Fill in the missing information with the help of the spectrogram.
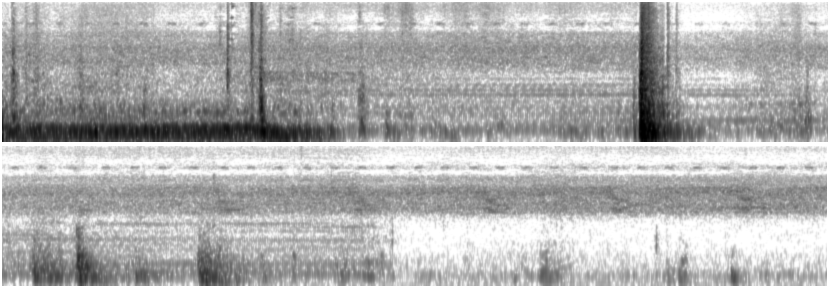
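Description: A vehicle's engine running, then shutting off about two seconds in. A couple of seconds later a car door is slammed shut with one loud thunk, followed by a few lighter knocks. A faint steady hum stops near the middle.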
